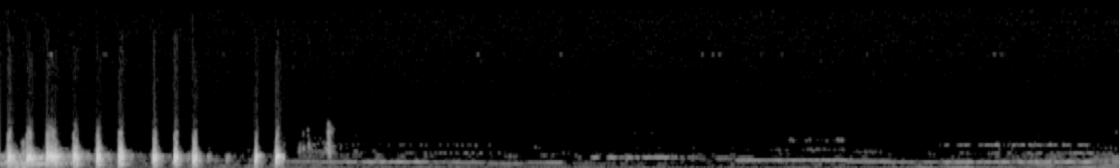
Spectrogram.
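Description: A hen clucks in a rapid run of sharp, short calls, then goes quiet while a faint, steady wavering tone carries on beneath.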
